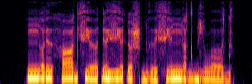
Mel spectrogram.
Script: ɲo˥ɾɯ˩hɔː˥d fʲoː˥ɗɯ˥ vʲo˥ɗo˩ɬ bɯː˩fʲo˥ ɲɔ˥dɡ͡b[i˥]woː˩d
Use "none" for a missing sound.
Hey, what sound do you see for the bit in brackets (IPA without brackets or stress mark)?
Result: i˥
